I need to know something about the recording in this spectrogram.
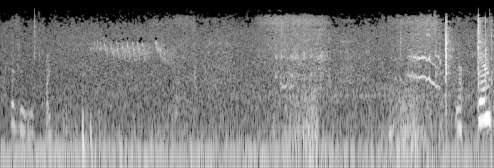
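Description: A boy blows through cupped hands, making a hooting call.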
